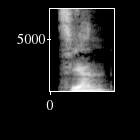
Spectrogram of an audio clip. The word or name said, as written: Cian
